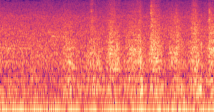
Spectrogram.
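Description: Electric pop-up toaster running: a faint steady hum with hiss.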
